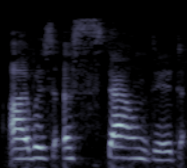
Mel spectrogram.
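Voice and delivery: ordinary talk, nothing marked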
